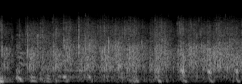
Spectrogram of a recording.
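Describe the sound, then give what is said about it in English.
Audience applause at a university homecoming event, a dense, continuous patter of many hands clapping at once, moderately loud and sustained throughout without a break. “by a show of applause, how many people, this is incredibly controversial, are in favor of college education?”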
